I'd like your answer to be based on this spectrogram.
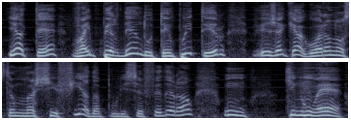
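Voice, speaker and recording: A man's voice: sits high, mellow, no echo. A man, a candidate and jurist, speaking emphatically in a political interview. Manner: emphatic, lecturing.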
